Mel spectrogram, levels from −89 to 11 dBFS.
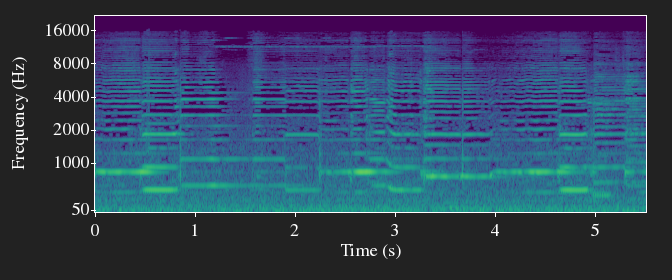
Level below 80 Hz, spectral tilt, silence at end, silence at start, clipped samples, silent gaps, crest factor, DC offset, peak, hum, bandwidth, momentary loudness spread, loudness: -36 dBFS; -3.5 dB/octave; 0 s; 0 s; under 0.1%; none; 16 dB; under 0.1%; -8 dBFS; none; 16 kHz; 10 LU; -23 LUFS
